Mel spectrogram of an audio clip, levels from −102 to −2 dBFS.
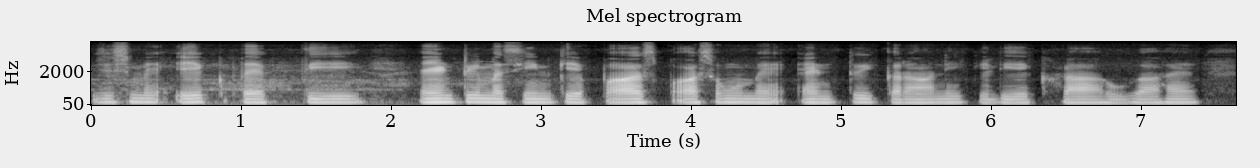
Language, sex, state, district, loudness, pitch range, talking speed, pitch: Hindi, male, Uttar Pradesh, Lalitpur, -23 LUFS, 110-115 Hz, 125 wpm, 110 Hz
